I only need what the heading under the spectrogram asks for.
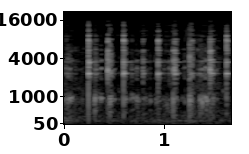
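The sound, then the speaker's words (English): A spoon stirs briskly in a glass holding sugar, bitters and a little water to dissolve the sugar, clinking against the sides about ten times in quick, steady succession. The bright ringing taps are clear, with no voices. “And now I'm going to stir”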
